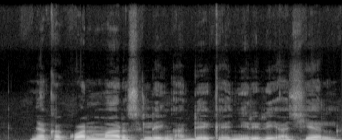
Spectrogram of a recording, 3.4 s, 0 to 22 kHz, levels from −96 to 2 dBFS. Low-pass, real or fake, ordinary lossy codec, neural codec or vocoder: none; real; none; none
